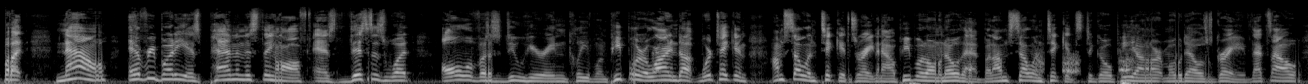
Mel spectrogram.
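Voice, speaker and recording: This is a man hosting sports talk with a bright, punchy edge to his voice. He sits somewhat higher than most men. His delivery is opinionated and emphatic, circling back on phrases to drive them home. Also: animated, moderate pace. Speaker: sports radio host.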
